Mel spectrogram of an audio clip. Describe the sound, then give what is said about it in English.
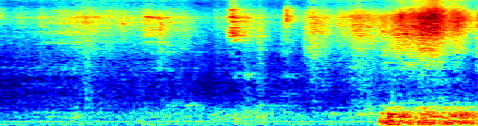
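Soft hiss and light patter fill the first seconds, then a deep, low rumble of thunder swells in and grows louder toward the end. “That's thunder that you're hearing, ladies and gentlemen.”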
